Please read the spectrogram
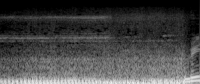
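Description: Bajaj Dominar 400's single-cylinder engine running at low speed in traffic, a steady low rumble, with tyre noise on the wet road.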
